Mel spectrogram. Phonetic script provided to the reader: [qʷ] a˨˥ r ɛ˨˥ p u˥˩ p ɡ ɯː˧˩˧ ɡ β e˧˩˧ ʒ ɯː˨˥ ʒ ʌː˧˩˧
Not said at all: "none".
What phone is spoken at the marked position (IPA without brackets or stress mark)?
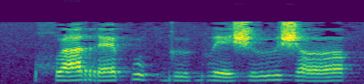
χʷ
